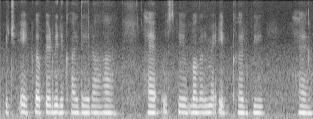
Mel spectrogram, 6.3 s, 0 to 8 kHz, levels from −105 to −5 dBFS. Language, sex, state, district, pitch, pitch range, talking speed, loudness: Hindi, female, Uttar Pradesh, Shamli, 170 Hz, 160-175 Hz, 135 wpm, -17 LUFS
